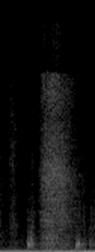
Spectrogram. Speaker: oh sorry oh my god sorry i don't know if you guys can hear them the hiccups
